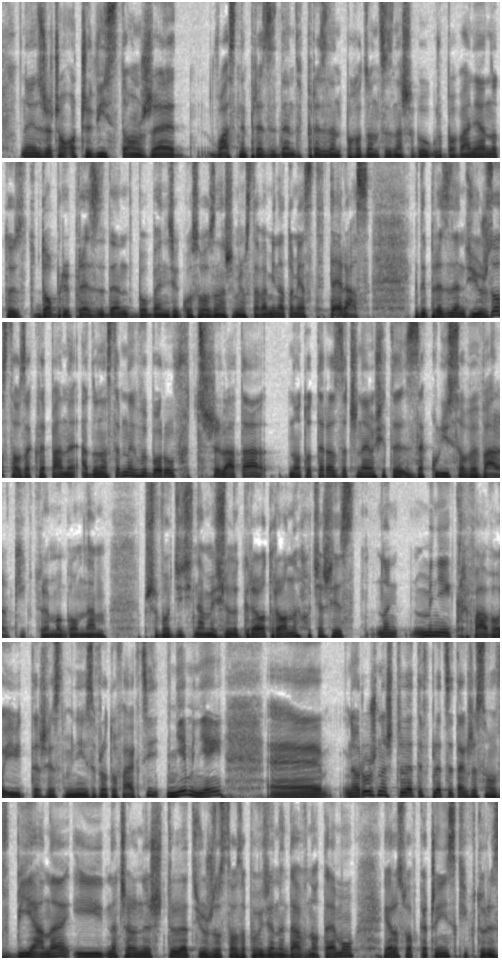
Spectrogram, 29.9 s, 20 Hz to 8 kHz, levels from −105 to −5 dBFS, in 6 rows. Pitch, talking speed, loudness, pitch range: 120 Hz, 170 wpm, -20 LUFS, 100-140 Hz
